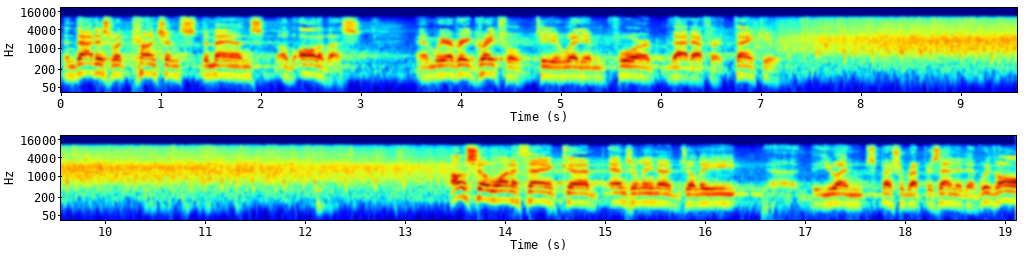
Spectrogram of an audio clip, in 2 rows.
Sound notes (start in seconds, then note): 9.2 applause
